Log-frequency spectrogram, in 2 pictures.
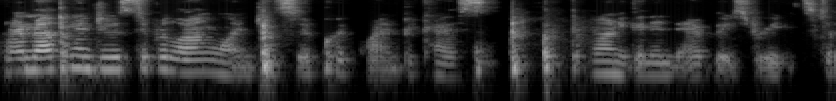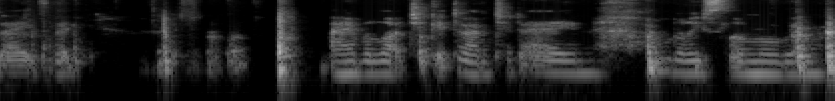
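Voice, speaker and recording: A woman's voice: fairly low pitch, fairly even intonation, fast, gravelly, heavy background noise. A tired woman hosting a casual tarot livestream, chatting with viewers and reading cards aloud, her speech a little slurred from a sore jaw. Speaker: tarot reader, livestream host.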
